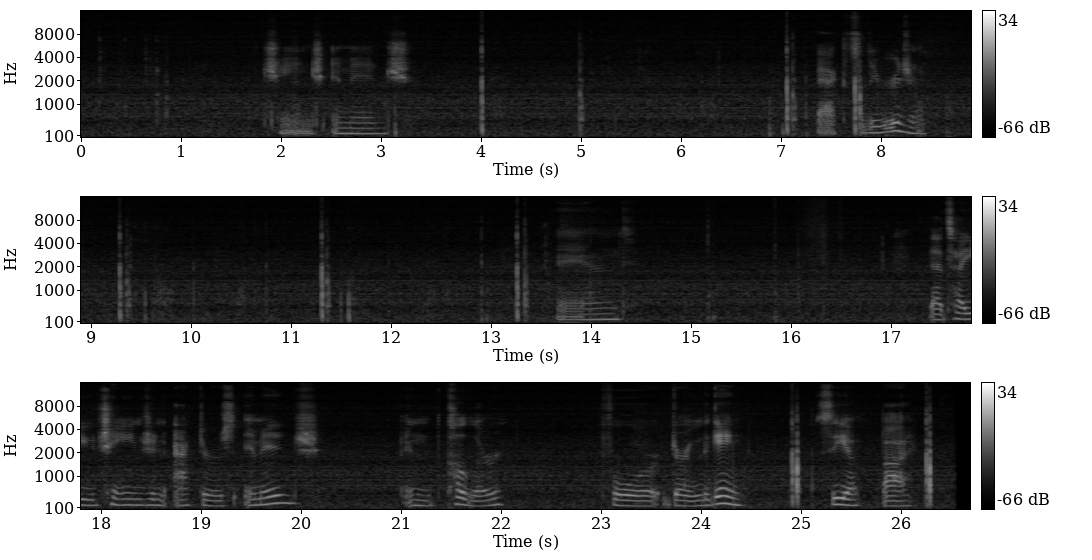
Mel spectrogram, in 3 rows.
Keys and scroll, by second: 13.9-14.7 Right, 15.6 Right.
